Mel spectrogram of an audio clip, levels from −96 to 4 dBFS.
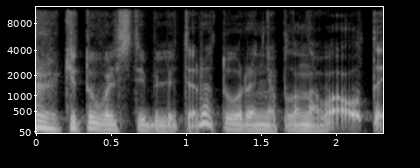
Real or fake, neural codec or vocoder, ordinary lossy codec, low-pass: real; none; AAC, 64 kbps; 10.8 kHz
